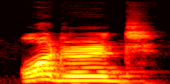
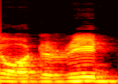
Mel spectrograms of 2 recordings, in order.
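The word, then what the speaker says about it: ordered: অর্ডার আদেশ করা অর্ডার অর্ডারড অর্ডারড এটাও ভুল করে অনেকে অর্ডার রেড বলে সো কমন মিস্টেক গুলো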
